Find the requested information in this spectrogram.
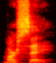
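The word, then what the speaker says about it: Marseille: in principle with uh it's marsai Marse that's what it is Marse my God the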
